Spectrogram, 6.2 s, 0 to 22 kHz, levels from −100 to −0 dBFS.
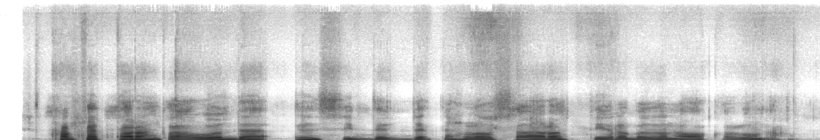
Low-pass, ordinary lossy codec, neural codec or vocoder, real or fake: none; none; codec, 44.1 kHz, 2.6 kbps, SNAC; fake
